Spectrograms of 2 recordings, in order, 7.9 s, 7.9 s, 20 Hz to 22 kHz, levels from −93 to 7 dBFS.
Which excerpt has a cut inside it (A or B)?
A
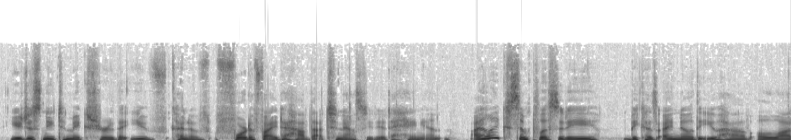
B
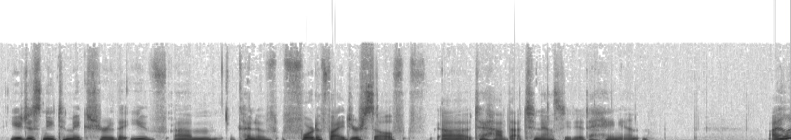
A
